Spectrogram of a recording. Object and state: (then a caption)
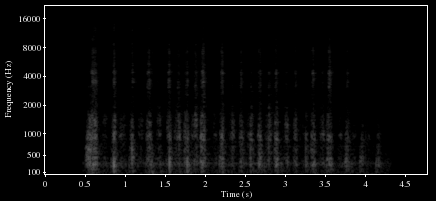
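Paper scratch card being scratched. A coin edge scratches the scratch-off coating on a thin, flat paper £15 National Lottery "5x £300,000 Luxury Lines" scratch card. It makes a quick run of dry, rasping strokes that keep a steady, uneven rhythm. The scraping is short and papery, with little low end and no ring after each stroke.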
